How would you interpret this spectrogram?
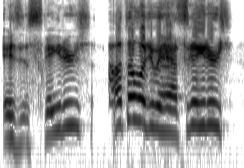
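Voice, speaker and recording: A man's voice: extremely high pitch, animated, normal speed, pushed and bright, no room sound, voice pushed up, full character voice. A man voicing an oblivious old granny farm mare in folksy country talk from a pony cartoon story. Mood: startled.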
